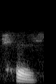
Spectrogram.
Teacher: it's supposed to be a K that's pronounced in the back of the throat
